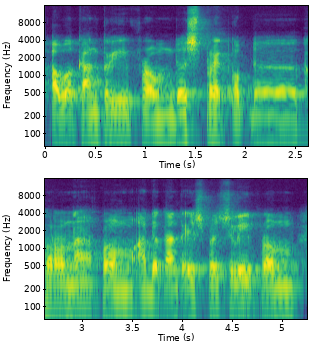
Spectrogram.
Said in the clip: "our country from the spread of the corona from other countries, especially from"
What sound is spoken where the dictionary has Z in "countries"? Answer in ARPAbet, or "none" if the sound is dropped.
none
